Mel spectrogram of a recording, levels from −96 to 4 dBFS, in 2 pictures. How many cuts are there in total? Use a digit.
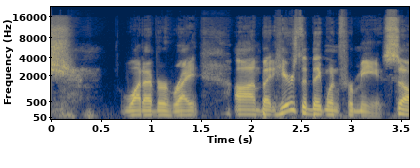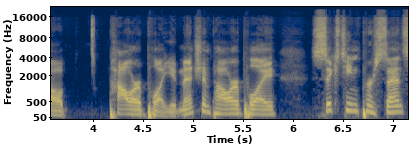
0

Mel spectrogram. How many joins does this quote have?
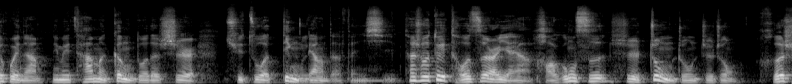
0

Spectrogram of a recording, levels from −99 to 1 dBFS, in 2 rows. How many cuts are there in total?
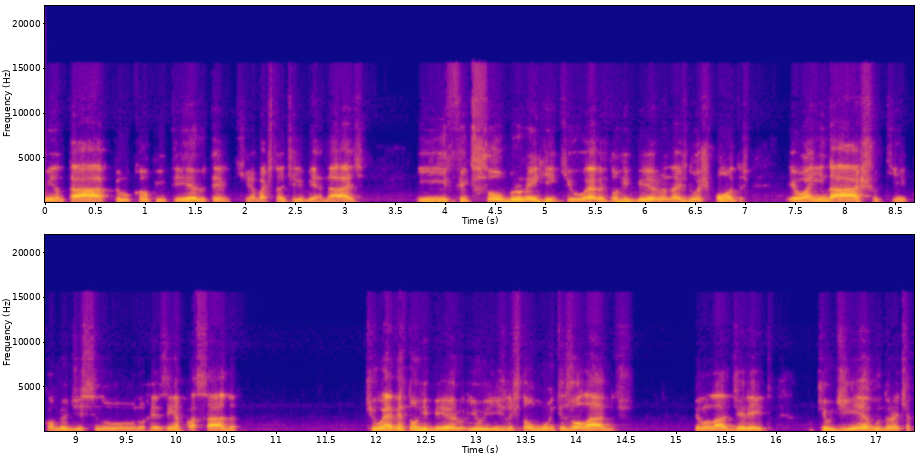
0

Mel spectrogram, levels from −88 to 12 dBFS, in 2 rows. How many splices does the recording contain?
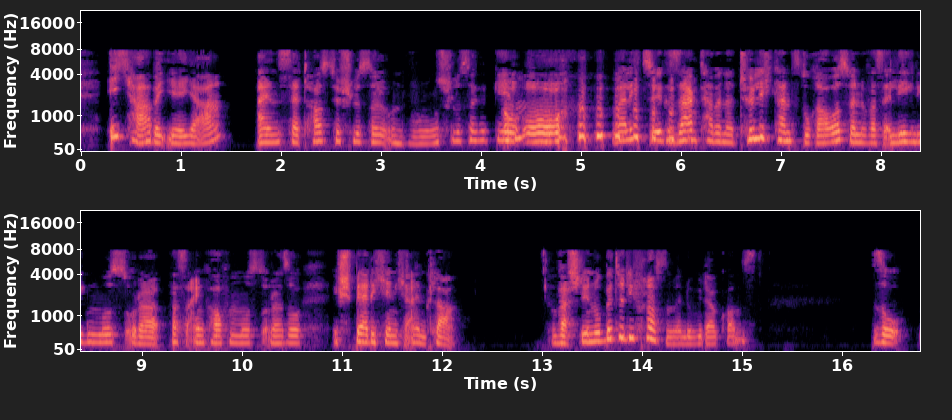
1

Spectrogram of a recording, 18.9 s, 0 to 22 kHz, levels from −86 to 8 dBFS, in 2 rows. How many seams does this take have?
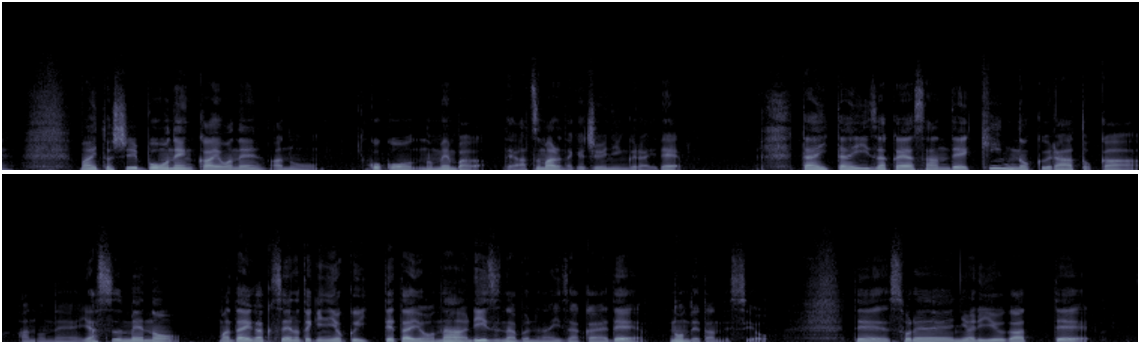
1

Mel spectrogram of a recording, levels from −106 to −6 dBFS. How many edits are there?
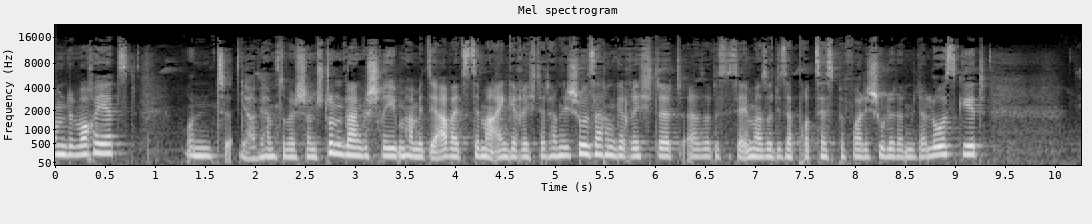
1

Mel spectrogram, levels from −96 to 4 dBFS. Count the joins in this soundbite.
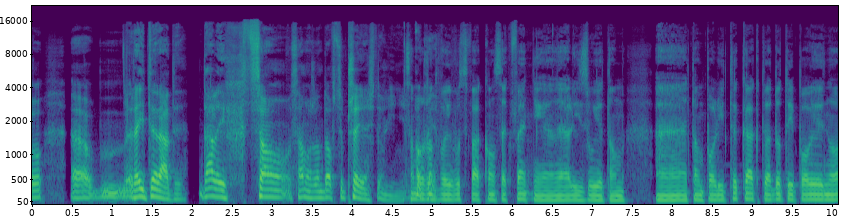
1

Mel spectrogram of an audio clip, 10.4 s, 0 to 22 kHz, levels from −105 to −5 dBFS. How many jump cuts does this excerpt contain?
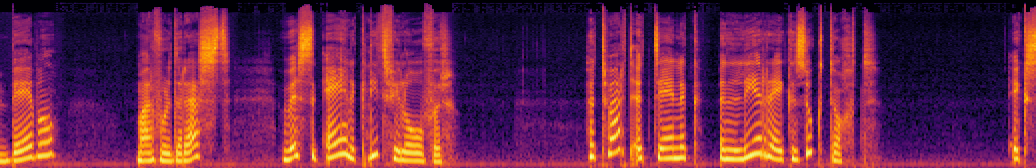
1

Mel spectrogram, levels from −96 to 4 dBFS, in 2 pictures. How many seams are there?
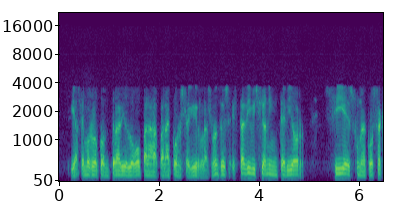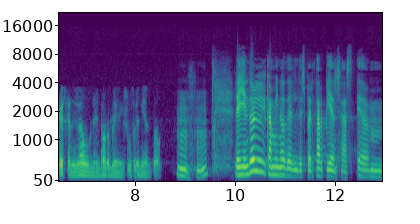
0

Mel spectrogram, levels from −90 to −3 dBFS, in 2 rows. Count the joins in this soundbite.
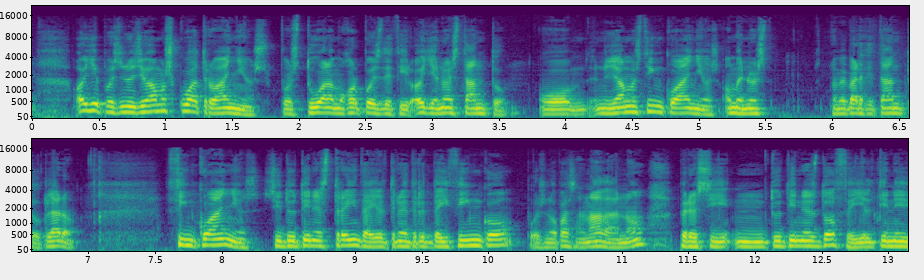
0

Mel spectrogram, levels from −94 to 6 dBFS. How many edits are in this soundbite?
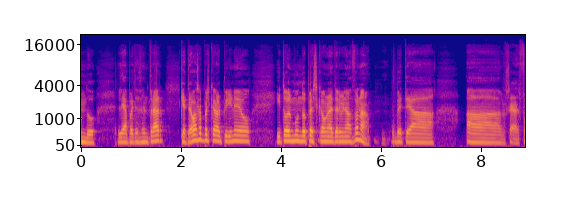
2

